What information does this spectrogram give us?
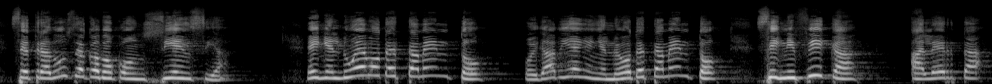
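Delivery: loud, slow, drawn-out teaching from the pulpit; emphatic preaching. Acted. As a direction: drive each word home to the church. Preaching, explaining Greek word.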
